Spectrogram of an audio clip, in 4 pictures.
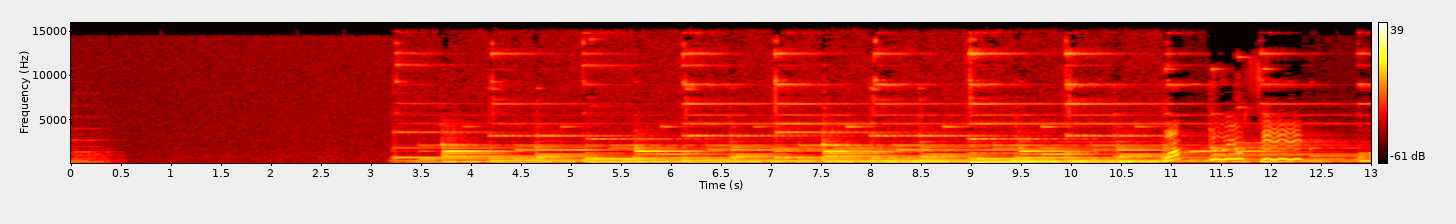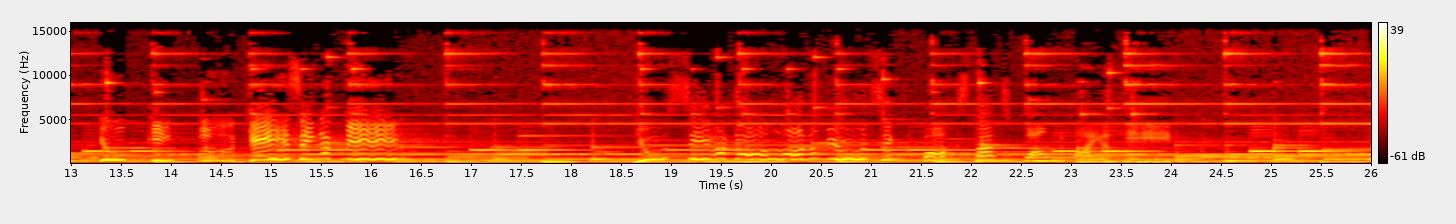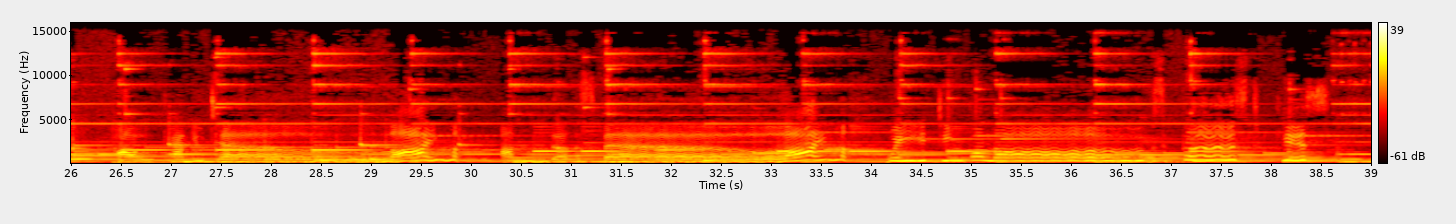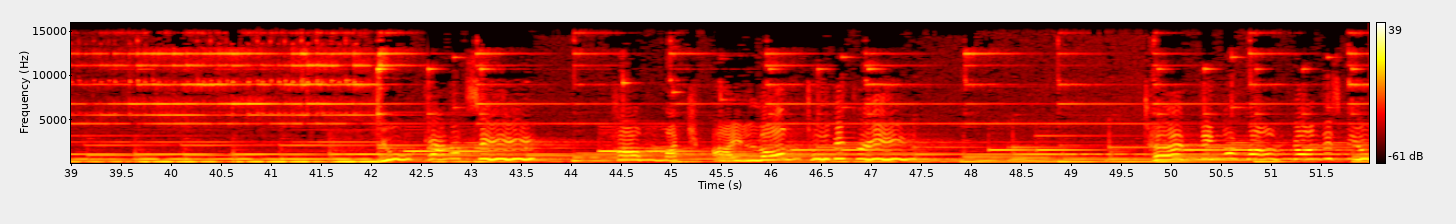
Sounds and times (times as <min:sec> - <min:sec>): Music: 0:00.0 - 0:00.7, 0:03.2 - 0:51.9.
